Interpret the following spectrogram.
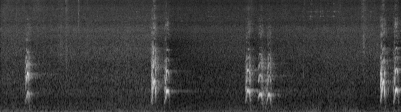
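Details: Sangi, a German Shepherd puppy, barks while playing with his sticks: short, sharp barks in clusters of one to three, separated by pauses of about two seconds, against a quiet background.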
